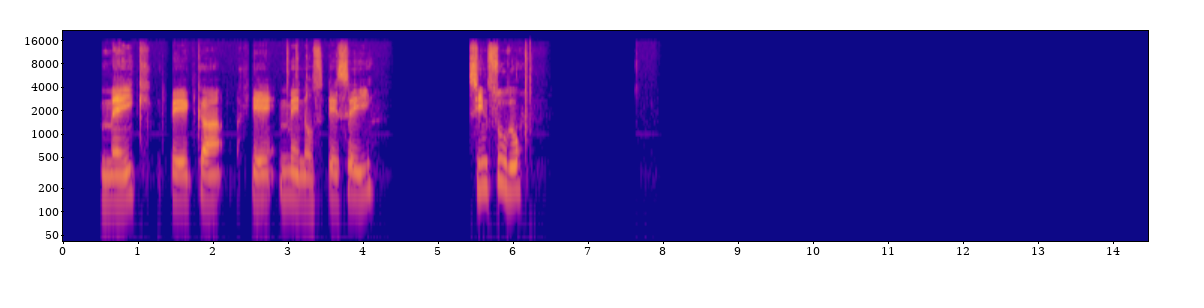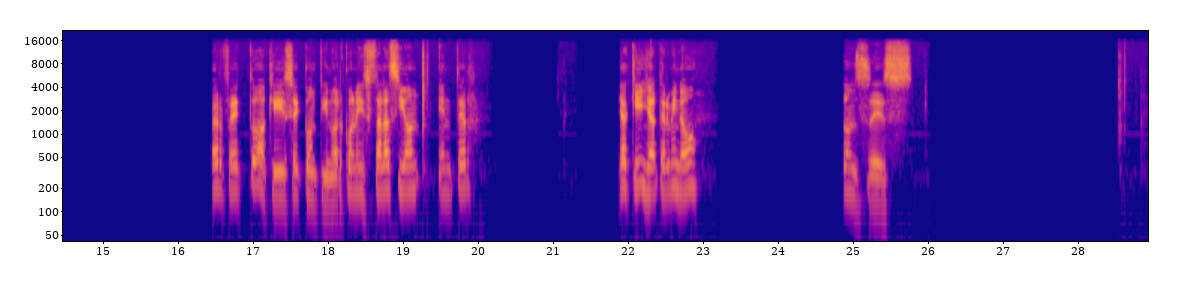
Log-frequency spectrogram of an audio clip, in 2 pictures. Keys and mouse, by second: 0.0-4.3 typing, 6.1 typing, 19.2 Return, 26.0-28.4 typing, 28.5 Return, 28.8 ctrl+c, 28.8 Return.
